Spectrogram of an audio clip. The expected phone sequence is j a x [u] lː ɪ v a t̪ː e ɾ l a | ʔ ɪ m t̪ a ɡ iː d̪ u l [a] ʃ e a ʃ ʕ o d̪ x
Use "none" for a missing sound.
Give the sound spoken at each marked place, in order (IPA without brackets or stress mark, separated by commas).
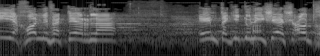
o, i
